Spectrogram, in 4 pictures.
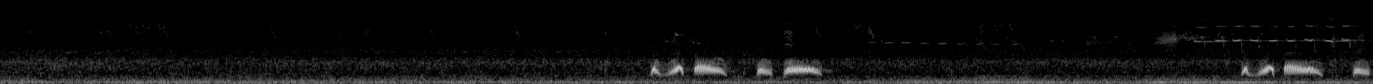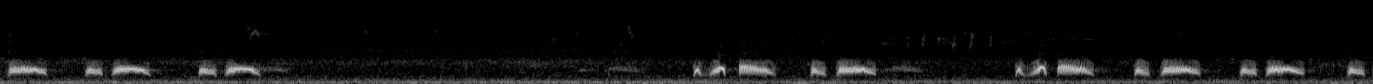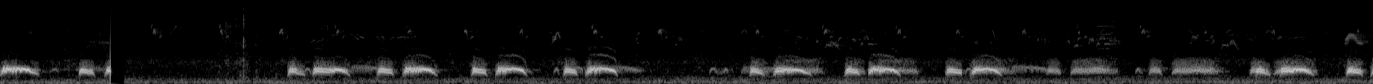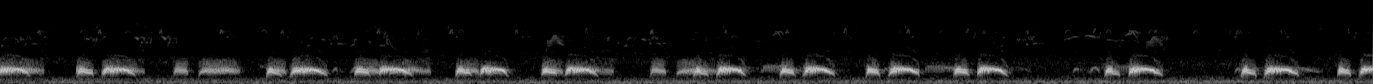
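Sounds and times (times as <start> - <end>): small birds chirping faintly: 0.0 - 54.9
dove cooing: 6.4 - 8.4, 12.3 - 16.8, 19.4 - 23.0, 23.8 - 28.6, 30.2 - 54.9.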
